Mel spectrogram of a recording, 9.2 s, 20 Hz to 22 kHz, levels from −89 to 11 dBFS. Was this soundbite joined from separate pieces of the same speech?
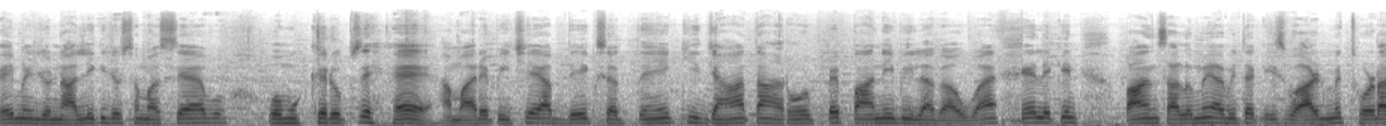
yes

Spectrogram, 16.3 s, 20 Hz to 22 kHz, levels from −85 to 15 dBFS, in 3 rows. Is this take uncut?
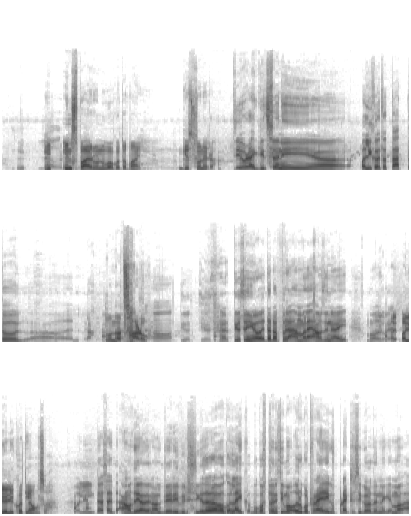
yes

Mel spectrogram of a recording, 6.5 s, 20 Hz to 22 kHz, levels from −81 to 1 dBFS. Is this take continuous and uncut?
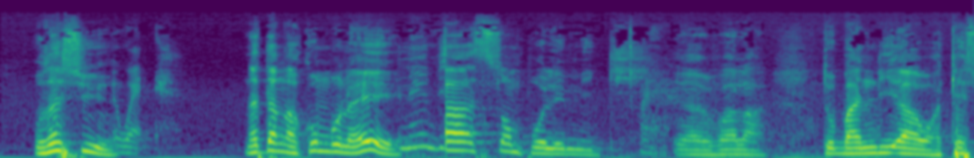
no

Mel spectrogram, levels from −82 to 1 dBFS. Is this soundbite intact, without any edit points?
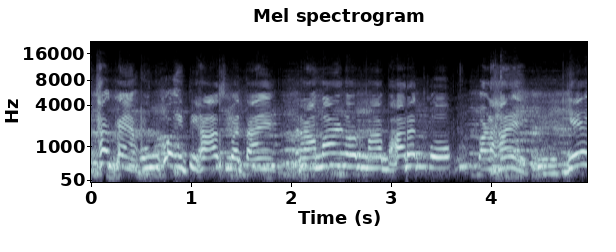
yes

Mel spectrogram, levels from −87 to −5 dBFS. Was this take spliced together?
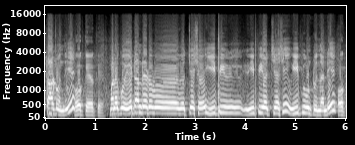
no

